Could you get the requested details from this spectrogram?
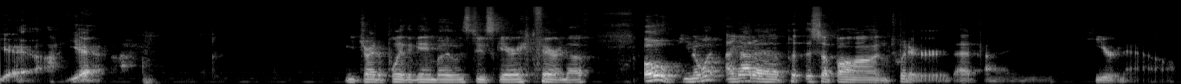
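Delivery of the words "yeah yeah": excited, high, whispered yeah yeah. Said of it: "him standing up and going".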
